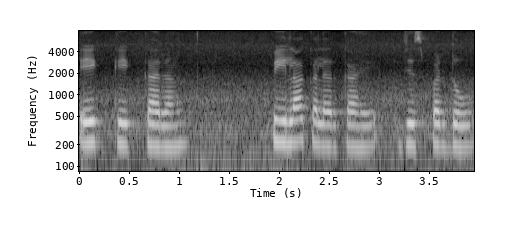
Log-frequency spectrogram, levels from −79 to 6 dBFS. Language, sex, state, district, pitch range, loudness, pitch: Hindi, female, Bihar, East Champaran, 190-210 Hz, -17 LUFS, 200 Hz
